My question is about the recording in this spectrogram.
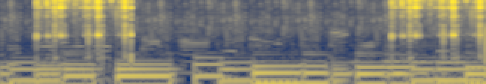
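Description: Background music with a steady low bass line, broken twice by a loud burst of sharp crackling, each lasting under a second, one near the start and one near the end. The crackling is the crunchy sound effect given to a scalpel scraping ticks off skin.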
